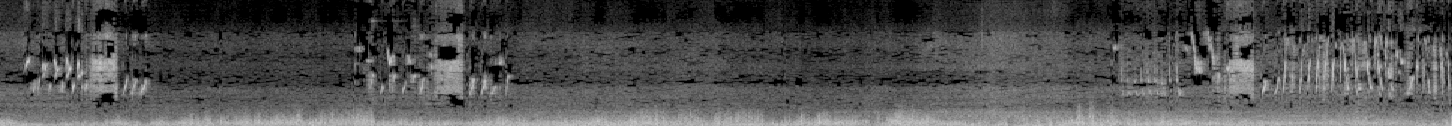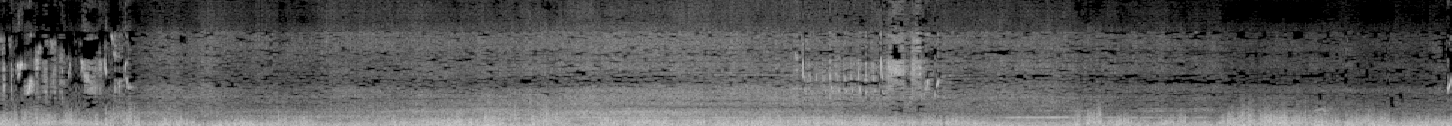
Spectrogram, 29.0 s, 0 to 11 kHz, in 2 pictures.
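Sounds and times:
goldfinch twittering song: 0.0 - 1.6, 3.5 - 5.2, 10.5 - 16.0, 19.6 - 25.2
steady low rumble: 0.0 - 29.0.

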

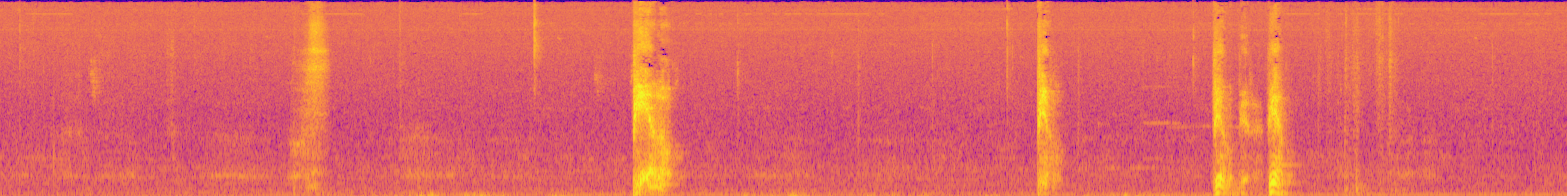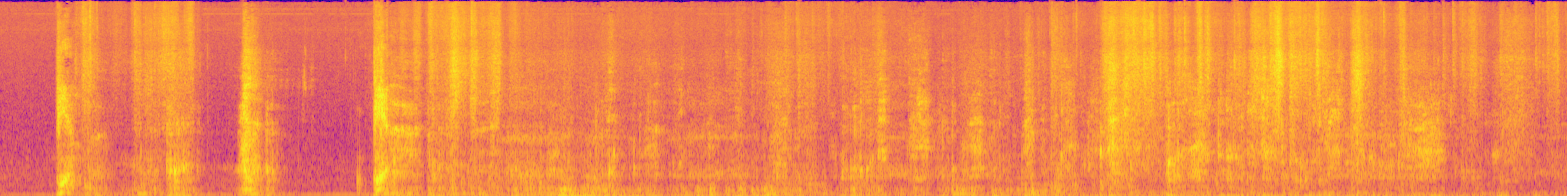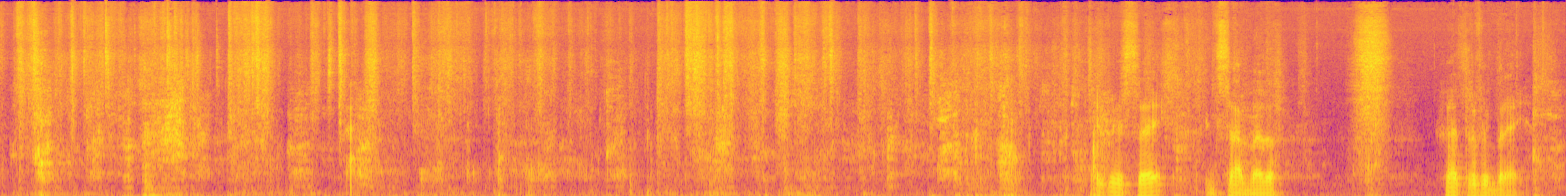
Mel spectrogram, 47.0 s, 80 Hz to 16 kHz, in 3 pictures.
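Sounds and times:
dogs play-fighting noises: 16.4 - 18.6, 19.4 - 44.6
scuffling and knocks: 19.7 - 44.5.

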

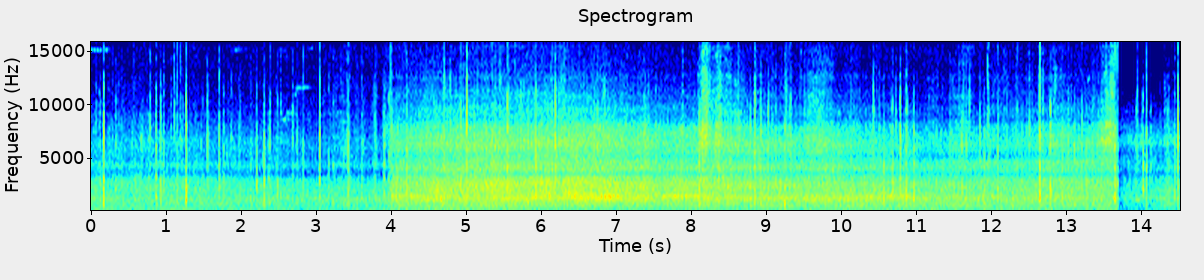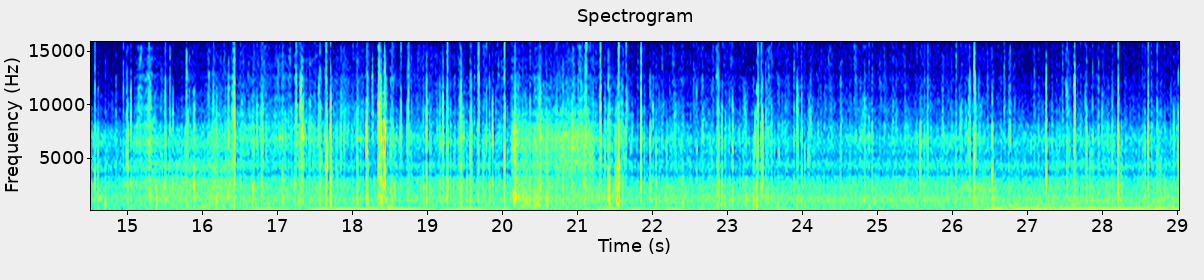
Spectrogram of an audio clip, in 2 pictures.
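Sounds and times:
rain on wet street: 0.0 - 29.0
traffic hiss: 3.2 - 29.0.

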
